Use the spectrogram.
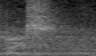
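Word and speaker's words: gneiss: nine meter slab a type of rock called nice and histology and e i s s but it's pronounced a nice group and I was from a foreigner subgroup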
